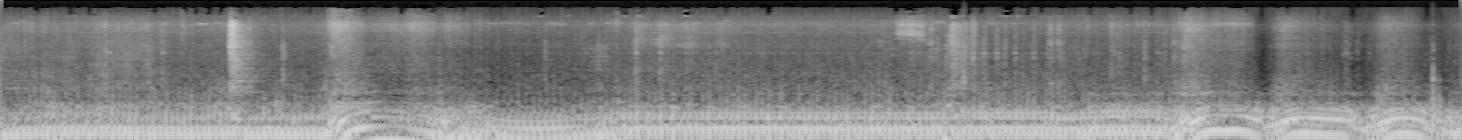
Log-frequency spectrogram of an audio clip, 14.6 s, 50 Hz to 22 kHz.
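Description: Swapped turbocharged Toyota 1JZ VVTi straight-six in a Nissan 350Z, heard from inside the cabin while the car is driven slowly: a steady, loud low engine drone. Near the end the engine note rises and falls a few times. A few sharp clicks or knocks sound over it.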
